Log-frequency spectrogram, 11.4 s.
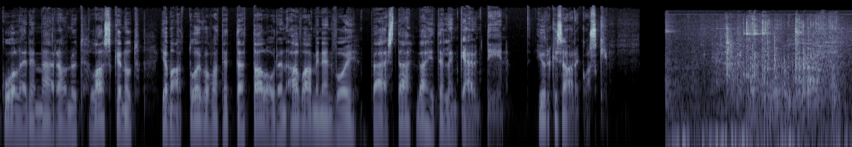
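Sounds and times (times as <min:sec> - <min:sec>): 
speech: 0:00.0 - 0:08.2
chairs and tables clattering: 0:09.3 - 0:11.3.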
